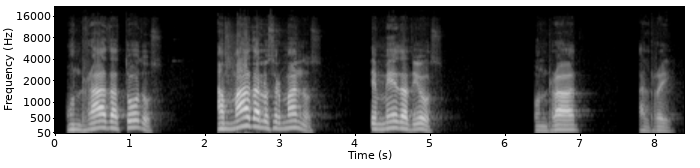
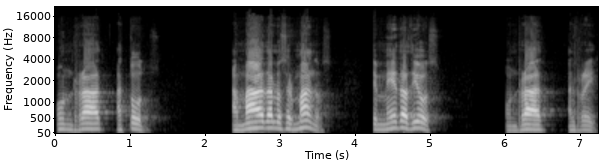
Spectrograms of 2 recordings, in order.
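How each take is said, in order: Both takes have the same delivery.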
